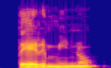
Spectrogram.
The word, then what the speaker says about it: término: El acento es un rasgo diferenciador de palabras que según la sílaba donde se sitúe origina cambios significativos a las palabras. Gracias a la presencia del acento en una u otra sílaba, producimos palabras con significados y funciones distintas.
